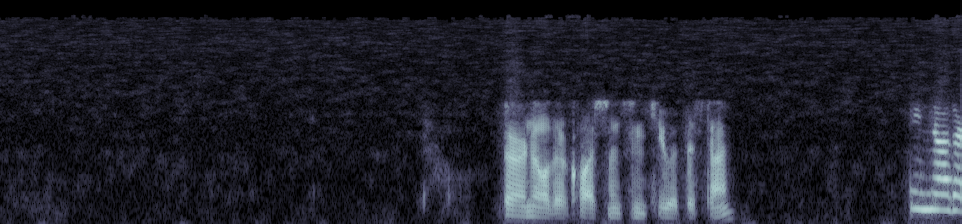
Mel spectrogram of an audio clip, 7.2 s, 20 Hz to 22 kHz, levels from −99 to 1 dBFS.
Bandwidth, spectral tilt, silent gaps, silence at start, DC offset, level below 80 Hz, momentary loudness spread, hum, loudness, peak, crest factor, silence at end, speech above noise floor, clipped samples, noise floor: 16.5 kHz; -5.5 dB/octave; none; 3.8 s; under 0.1%; -74 dBFS; 12 LU; none; -25 LUFS; -4 dBFS; 24 dB; 0 s; 41 dB; under 0.1%; -65 dBFS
